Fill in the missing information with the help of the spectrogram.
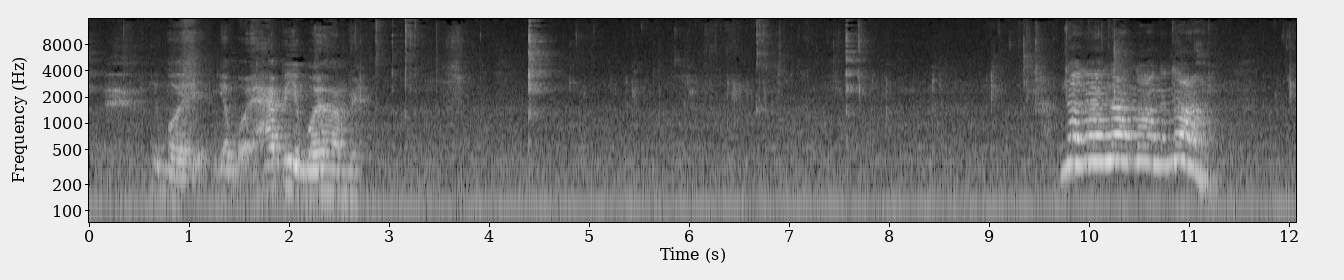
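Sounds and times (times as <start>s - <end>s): steady low hum: 0.0s - 12.0s
fork clicking against dishes: 7.5s - 9.4s.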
